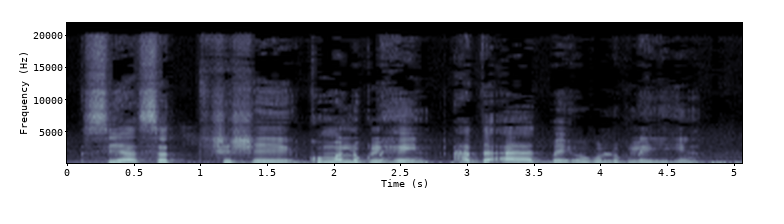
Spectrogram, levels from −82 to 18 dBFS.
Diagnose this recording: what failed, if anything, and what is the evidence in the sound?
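Nothing in the signal chain appears to have failed: the speech comes through continuous and intact at a steady level, with no audible break, distortion or processing artefact at any point.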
